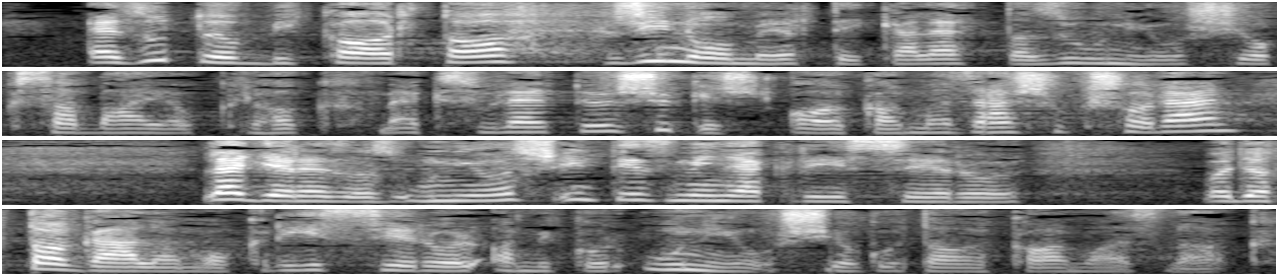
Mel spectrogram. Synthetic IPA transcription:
ɛzut̪oːbːikɒrt̪ɒʒinoːmeːrt̪eːkɛlɛt̪ːɒzuːnioːʃjo̞ksɒbaːjo̞knɒkmɛksylɛt̪øːʃykeːʃɒlkɒlmɒzaːʃukʃo̞ɾaːnlɛɟɛnɛzɒzuːnijoːʃint̪eːzmeːɲɛkreːseːɾøːl | vɒɟɒt̪ɒɡaːlːɒmo̞kreːseːɾøːlʔɒmiko̞ɾuːnioːʃjo̞ɡo̞t̪ɒlkɒlmɒ̰znɒ̰k

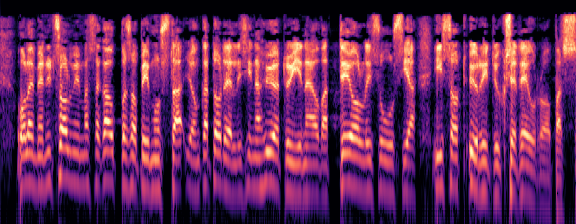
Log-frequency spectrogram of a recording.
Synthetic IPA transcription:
ʔolemːenyt̪solmimːˑɑsːɑkɑupːɑsopimust̪ɑjoŋkɑt̪odelːisinɑhyøt̪yjinæoʋɑt̪t̪eolːisuːsjɑʔisot̪yrit̪ykset̪euro̰ːpɑ̰sːɑ

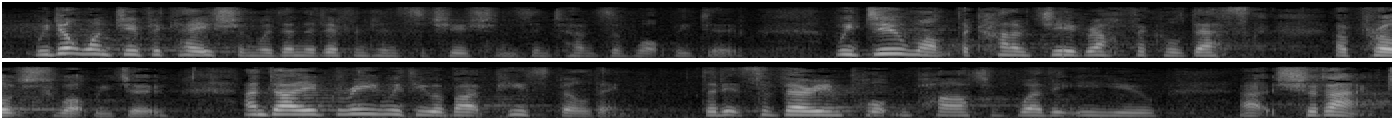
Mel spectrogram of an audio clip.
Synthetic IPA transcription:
wiɾõʊ̃nʔwɒ̃nd̥ʉplɨkʰeɪʃɨ̃nwɨðɪ̃nðɨdɪfɹɨ̃ntɪ̃nstɨ̥tʰʉʃɨ̃n̩zɨ̃ntʰɜ̃˞mzʌvwʌʔwidɨ̰ | widɨwɑ̃nðɨkʰãɪ̃ndʌvd͡ʒiɨɡɹafɨkʰəl̩ˠdɛsk | əpʰɹ̥oʊt͡ʃtʰəwʌ̰ʔwidɨ̰ə̃naɪɨɡɹiwɨðjɨəbaʊt̚pʰisb̥ɪlˠdɪ̰̃ŋ | ðɨɾɨtsəvɛɹiɨ̃mpʰɔɹʔn̩pʰɑɹɾʌvwəðiʔijʉ | ʃɨɾa̰k̚t

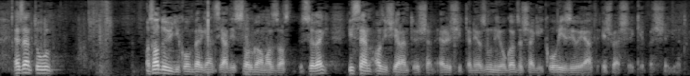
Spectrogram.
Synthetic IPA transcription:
ɛzɛnt̪uːl | ɒzɒd̪oːyɟiko̞ɱvɛrɡɛnt̪sijaːt̪iʃso̞rɡɒlmɒzːɒsø̞vɛɡhisɛnɒ̰ziʃjɛlɛnt̪øːʃɛ̰nɛ̰ɾøːʃiːt̪ɛniɒzuːnijoːɡɒzd̪ɒʃaːɡiko̞ɦeːzijoːja̰ːt̪eːʃʋɛ̰lʃɛ̰ːɲkḛːpɛʃːḛːɡḛːt̪

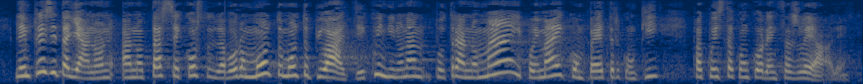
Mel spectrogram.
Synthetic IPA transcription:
leimpɾeːzeit̪aljaːnonanːot̪asːekost̪od̪elːavoːɾomolt̪omolt̪opjualt̪iekːwind̪inonanpot̪ɾanːomajpɔjmajkompɛːt̪eɾkoŋk̟i | fakːwest̪akoŋkorːɛnt̪sazlea̰ːlḛ

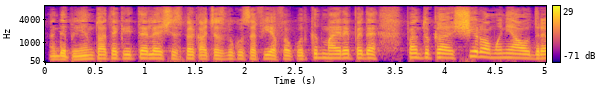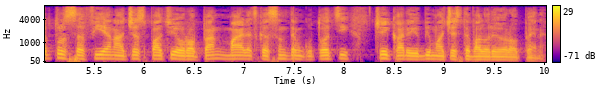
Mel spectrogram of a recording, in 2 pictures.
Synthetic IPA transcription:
ɨnd̪e̞plinimt̪oat̪e̞kɾit̪eɾile̞ʃispe̞rkəat͡ʃe̞st̪lukɾusəfije̞fəkut̪̚kɨt̪majɾe̞pe̞d̪e̞pe̞nt̪ɾukəʃiɾo̞mɨnijaawd̪ɾe̞p̚t̪ulsəfije̞ɨnat͡ʃest̪spat̪sjue̞uɾo̞peanmajale̞skəsunt̪e̞mkut̪o̞t̪sit͡ʃe̞jkaɾe̞jubimat͡ʃe̞st̪e̞valo̞ɾʲe̞uɾo̞pe̞̰ne̞̰

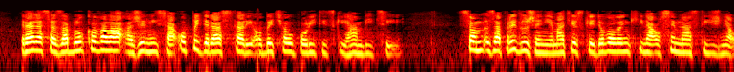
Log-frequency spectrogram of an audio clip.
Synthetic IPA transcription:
ɾad̪asazablɔkɔʋalaʔaʒɛnisaʔɔpɛɟɾasːt̪aliɔbɛcɔʊpɔlit̪it͡skiːɣambiːt͡siː | sɔmzapɾɛd̪l̩ʒɛɲɪɛmacɛɾskɛjd̪ɔʋɔlɛŋkʰinaɔsɛmnaːst̪iːʒɲɔ

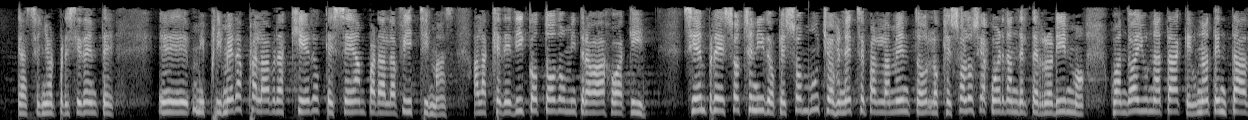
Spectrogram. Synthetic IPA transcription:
ase̞ɲo̞ɾpɾe̞siðẽ̞nt̪e̞emispɾime̞ɾaspalaβɾaskʰje̞ɾo̞ke̞se̞ampaɾalazβit̪imasalaske̞ðe̞ðiko̞t̪o̞ðo̞mit̪ɾaβahoaki | sje̞mpɾe̞eso̞st̪e̞niðo̞ke̞so̞ŋmũt͡ʃo̞se̞ne̞st̪e̞paɾlamẽ̞nt̪o̞lo̞ske̞so̞lo̞seakwe̞ɾðand̪e̞lt̪e̞ro̞ɾizmo̞kwand̪oajunat̪ake̞unat̪e̞nt̪að

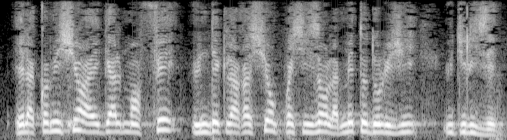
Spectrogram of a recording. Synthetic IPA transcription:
elakɔmisjɔ̃aeɡalmɑ̃fɛynd̪eklaʁasjɔ̃pχesizɑ̃lamet̪ɔd̪ɔlɔʒiyt̪ilize

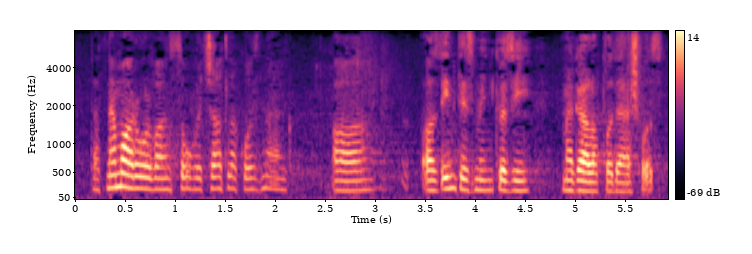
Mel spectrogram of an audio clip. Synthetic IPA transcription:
t̪ɛːt̪nɛmɒrːoːlvɒnsoːɦoc̚t͡ʃɒt̪lɒko̞znaːŋk | ɒː | zint̪eːzmeːɲkøzi | mɛɡaːlːɒpo̞d̪aːʃho̞̰z̥

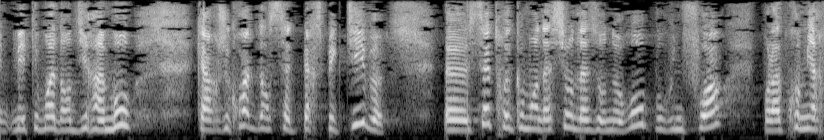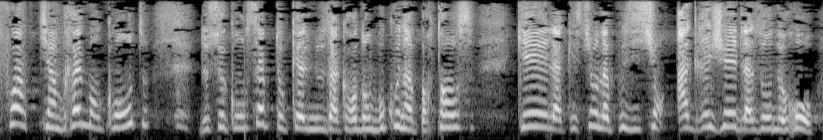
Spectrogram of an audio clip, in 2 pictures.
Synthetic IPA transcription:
mɛt̪emwad̪ɑ̃d̪iʁɛ̃mokaʁʒəkχwakəd̪ɑ̃sɛt̪̚pɛʁspɛk̚t̪iv | øsɛt̪ʁəkɔmɑ̃d̪asjɔ̃d̪əlazonøʁopuʁynfwapuʁlapχəmjɛʁfwat̪jɛ̃vʁɛmɑ̃kɔ̃t̪d̪əsəkɔ̃sɛp̚t̪okɛlnuzakɔʁd̪ɔ̃bokud̪ɛ̃pɔʁt̪ɑ̃skʲiɛlakʲɛst̪jɔ̃d̪əlapozisjɔ̃aɡʁeʒed̪əlazonøʁo

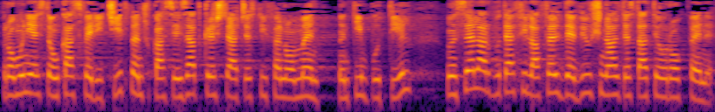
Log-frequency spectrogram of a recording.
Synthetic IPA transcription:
ro̞mɨnijaje̞st̪euŋkaz̥fe̞ɾit͡ʃit̪pe̞nt̪ɾukəasezat̪kɾe̞ʃt̪eɾeaːt͡ʃe̞st̪ujfe̞no̞me̞nɨnt̪imput̪il | ɨnsəelarput̪eafilafe̞ld̪e̞viwʃiɨnalt̪e̞st̪at̪eːuɾo̞pe̞ne̞

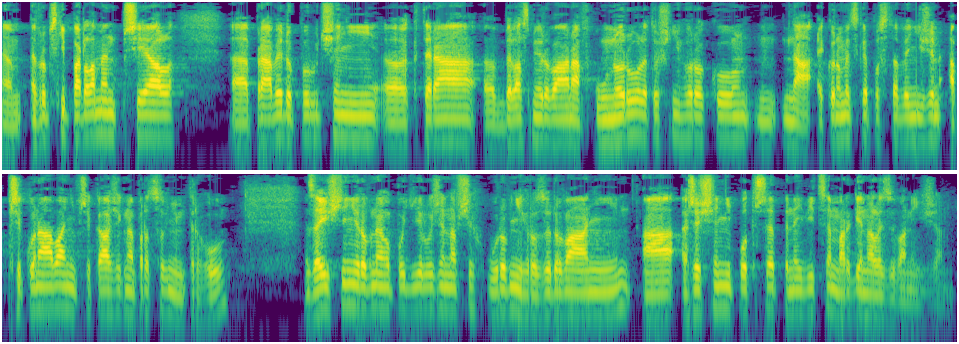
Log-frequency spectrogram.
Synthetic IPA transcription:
ʔɛvɾo̞pskiːpaɾlamɛnt̪̚pr̝̥ɪjal | pɾʔaːvjɛdo̞po̞ɾut͡ʃɛɲiːkt̪ɛɾaːbɪlasmɲɛɾo̞vaːnafʔuːno̞ɾulɛt̪o̞ʃɲiːɦo̞ɾo̞kuna̰ʔɛko̞no̞mɪt͡skɛːpo̞st̪avɛɲiːʒɛnʔapr̥ɛko̞naːvaːɲiːpr̥ɛkaːʒɛknapɾat͡so̞vɲiːmt̪r̩ɦu | zajɪʃcɛɲiːɾo̞vnɛːɦo̞po̞ɟiːluʒɛnːafʃɛxʔuːɾo̞vɲiːxɾo̞zɦo̞do̞vaːɲiːʔar̝ɛʃɛɲiːpo̞t̪r̝̥ɛpnɛjviːt͡sɛmaɾɡɪnalɪzova̰nḭːɣʒɛ̰n

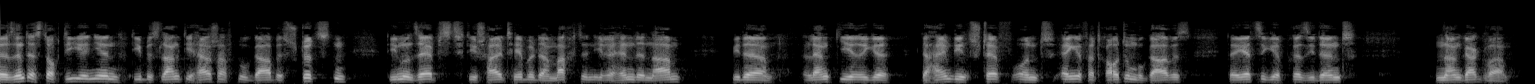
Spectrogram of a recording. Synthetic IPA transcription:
zɪntɛsd̥ɔχd̥iːjeːnɪɡənd̥iːbɪslaŋd̥iːɦɛɐʃaft̚muɡaːbɪsʃtʏt͡stn̩ | d̥iːnuːnzɛlpstd̥iːʃaltheːbl̩deːɐmaχtɪniːʁ̞əhɛndənaːmən | viːdeːɐ | laŋjiːʁ̞ɪɡə | ɡ̥əhaɪmdiːnstʃɛfʊntʔɛŋəfɛɐtʁ̥aʊtəmuɡaːvɪsd̥eːɐjɛt͡sɪɡəpʁ̥ɛzidɛnt | naŋɡaɡva

